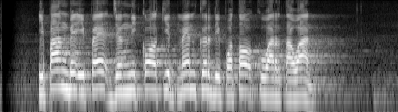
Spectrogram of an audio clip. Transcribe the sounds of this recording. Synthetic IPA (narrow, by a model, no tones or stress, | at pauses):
ʔipaŋbeipɛd͡ʒɨŋnikɔlkid̪̚mɛnkɨrdipɔt̪ɔkuwart̪awan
